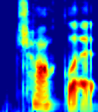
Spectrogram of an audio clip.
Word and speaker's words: chocolate: say it if not chocolate? That's how everyone says it. Indeed, it's a common sweet-sounding trap. The correct way is chocolate. The O is almost silent, giving it a 2-syllable punch, not 3.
